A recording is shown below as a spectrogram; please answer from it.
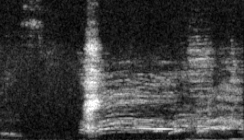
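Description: A domestic cat gives one short meow about a second in, after near silence.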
